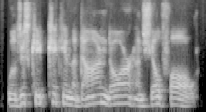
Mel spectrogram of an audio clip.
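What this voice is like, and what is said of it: Put-on American country accent. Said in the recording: “I don't know why I've given him a country accent there”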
